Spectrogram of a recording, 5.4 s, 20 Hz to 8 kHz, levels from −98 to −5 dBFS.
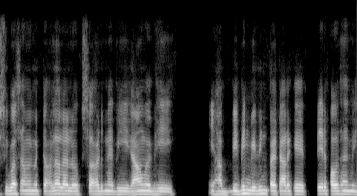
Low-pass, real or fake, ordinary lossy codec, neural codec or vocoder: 7.2 kHz; fake; none; codec, 44.1 kHz, 3.4 kbps, Pupu-Codec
